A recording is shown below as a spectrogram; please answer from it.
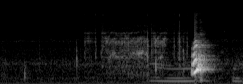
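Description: A small terrier gives one short, loud bark near the end, after about a second of a quieter low, rough sound.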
